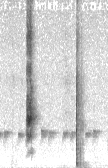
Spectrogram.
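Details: Indian paradise flycatcher indoors in a house: one sharp, scratchy burst of a call, then a loud thud, over faint thin steady whistles and a low room hum.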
